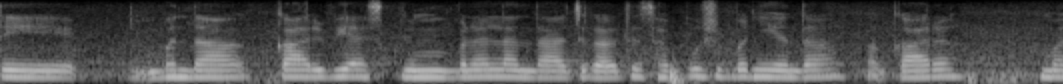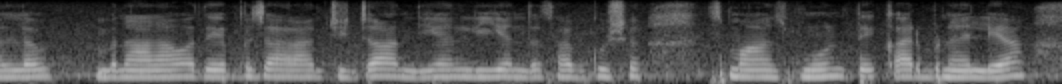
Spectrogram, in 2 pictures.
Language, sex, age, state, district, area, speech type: Dogri, female, 18-30, Jammu and Kashmir, Samba, rural, spontaneous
